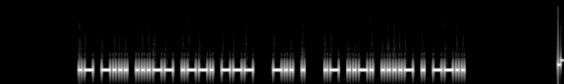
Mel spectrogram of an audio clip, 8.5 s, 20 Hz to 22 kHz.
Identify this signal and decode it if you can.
Morse code, heard as a keyed tone, about 28 wpm, 700 Hz. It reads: AB3PO DE AF4EZ
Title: USA Callsign DE Callsign - 5 Characters - 28wpm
